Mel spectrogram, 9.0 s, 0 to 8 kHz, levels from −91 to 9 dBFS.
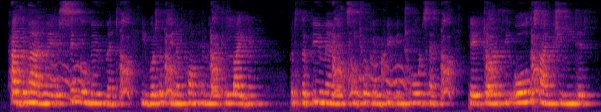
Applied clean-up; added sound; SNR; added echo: none; Bark; 12 dB; reverberation time 0.6 s.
